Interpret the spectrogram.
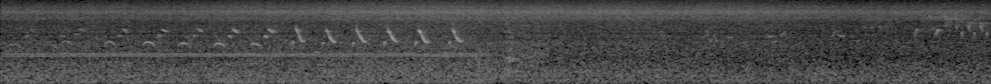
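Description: A songbird singing a run of clear whistled notes, each sliding downward, speeding up and growing louder over about three seconds, then a shorter run near the end. A steady outdoor hiss runs underneath, and a faint steady hum stops about halfway through.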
